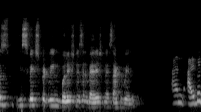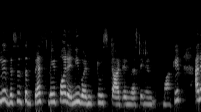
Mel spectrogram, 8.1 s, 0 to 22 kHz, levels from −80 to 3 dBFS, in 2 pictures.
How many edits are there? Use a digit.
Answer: 1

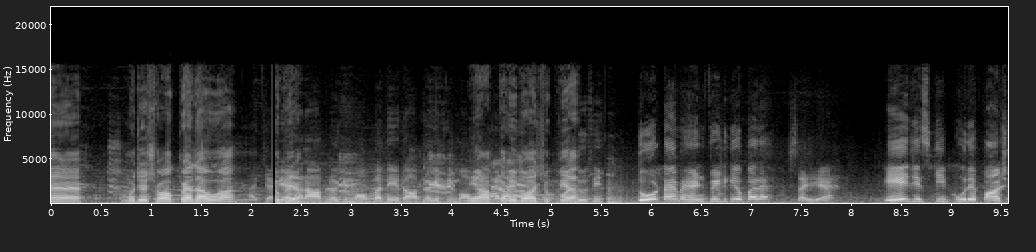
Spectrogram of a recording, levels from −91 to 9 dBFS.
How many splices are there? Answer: 2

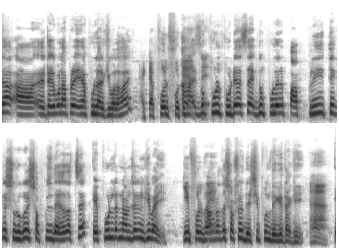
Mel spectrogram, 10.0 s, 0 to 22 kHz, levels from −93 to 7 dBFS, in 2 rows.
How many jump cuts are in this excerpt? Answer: 1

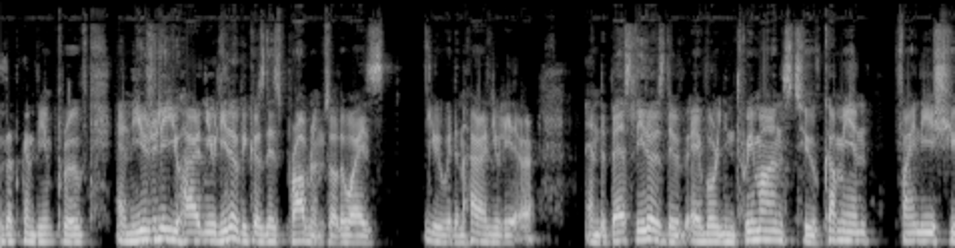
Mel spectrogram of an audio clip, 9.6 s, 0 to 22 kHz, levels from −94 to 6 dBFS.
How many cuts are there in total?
1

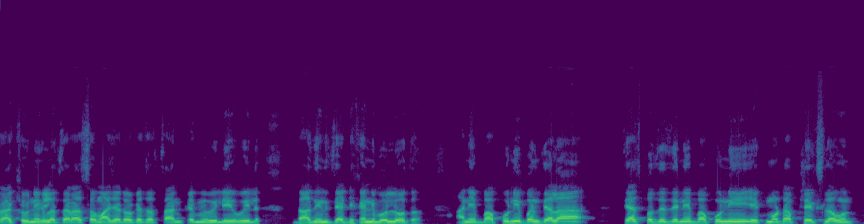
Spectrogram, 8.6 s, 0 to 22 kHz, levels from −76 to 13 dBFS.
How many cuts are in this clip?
0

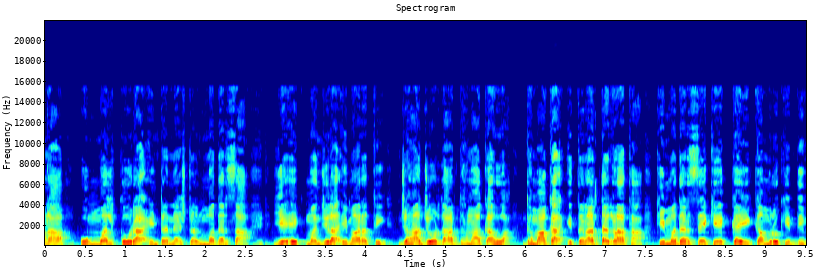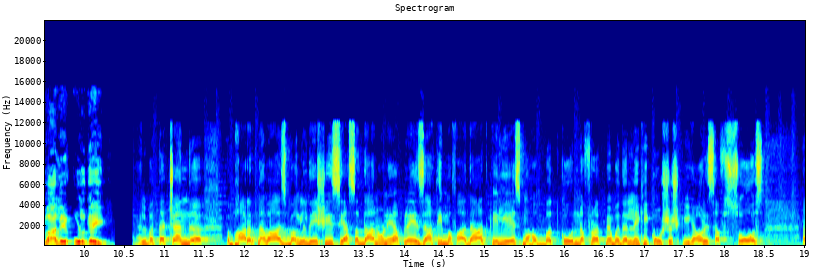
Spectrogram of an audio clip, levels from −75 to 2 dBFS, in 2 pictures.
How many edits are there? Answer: 1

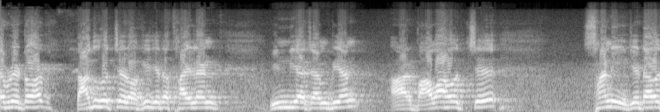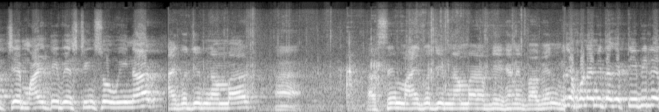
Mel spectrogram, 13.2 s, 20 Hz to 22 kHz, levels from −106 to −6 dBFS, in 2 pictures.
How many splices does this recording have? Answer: 3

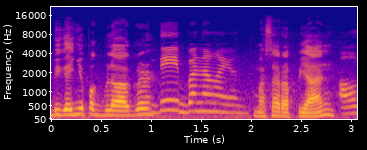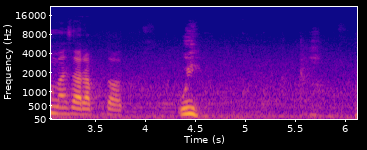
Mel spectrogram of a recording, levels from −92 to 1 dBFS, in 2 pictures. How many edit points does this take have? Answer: 1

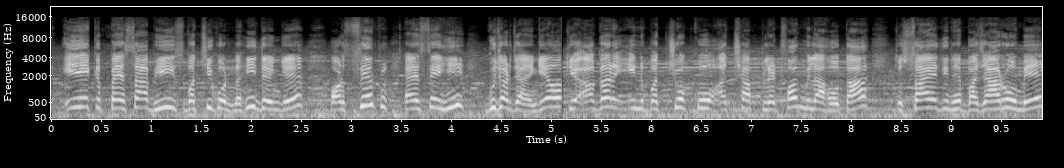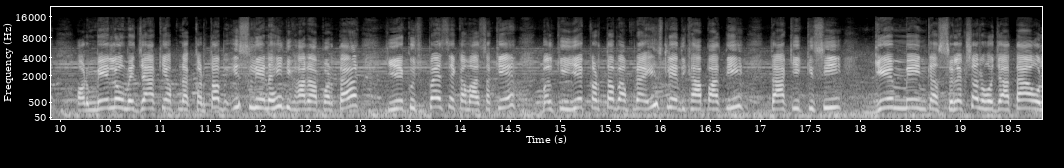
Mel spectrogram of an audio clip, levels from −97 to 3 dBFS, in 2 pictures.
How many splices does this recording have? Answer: 1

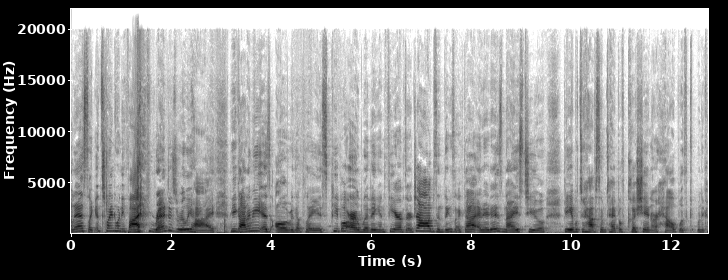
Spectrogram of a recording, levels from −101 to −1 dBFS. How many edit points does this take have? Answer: 0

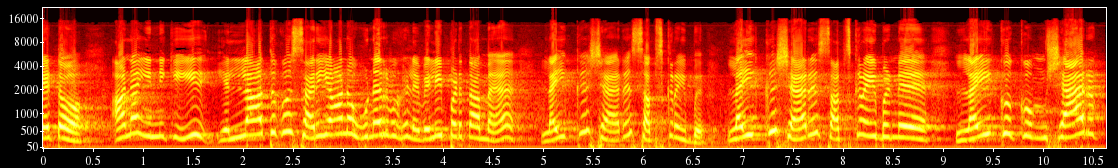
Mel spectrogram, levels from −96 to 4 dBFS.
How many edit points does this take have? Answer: 0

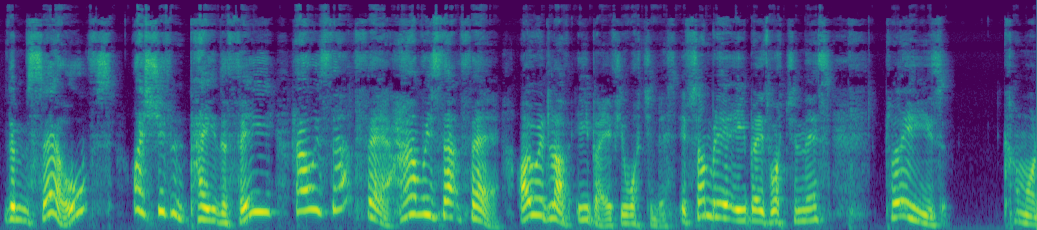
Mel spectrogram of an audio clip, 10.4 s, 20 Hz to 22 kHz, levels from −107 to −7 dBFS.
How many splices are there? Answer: 0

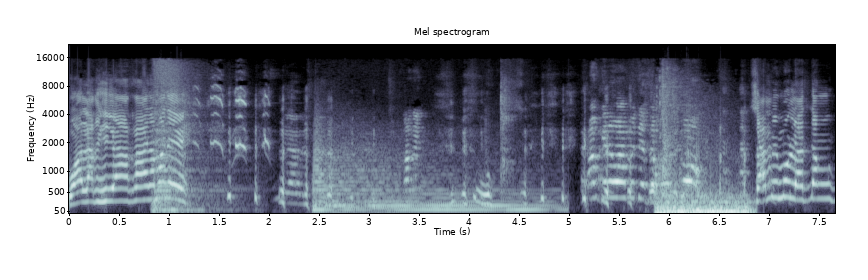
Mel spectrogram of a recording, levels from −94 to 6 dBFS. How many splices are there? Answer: 1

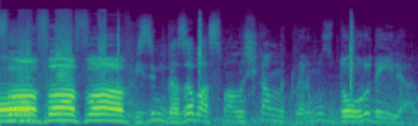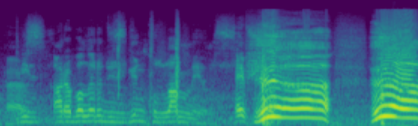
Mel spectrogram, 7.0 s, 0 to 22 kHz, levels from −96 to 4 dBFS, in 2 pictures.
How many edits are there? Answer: 2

